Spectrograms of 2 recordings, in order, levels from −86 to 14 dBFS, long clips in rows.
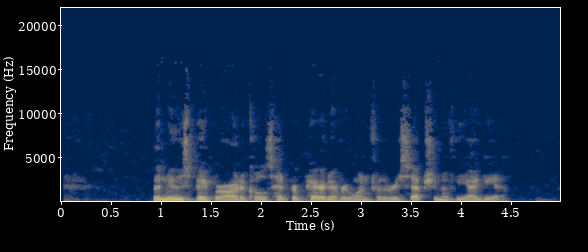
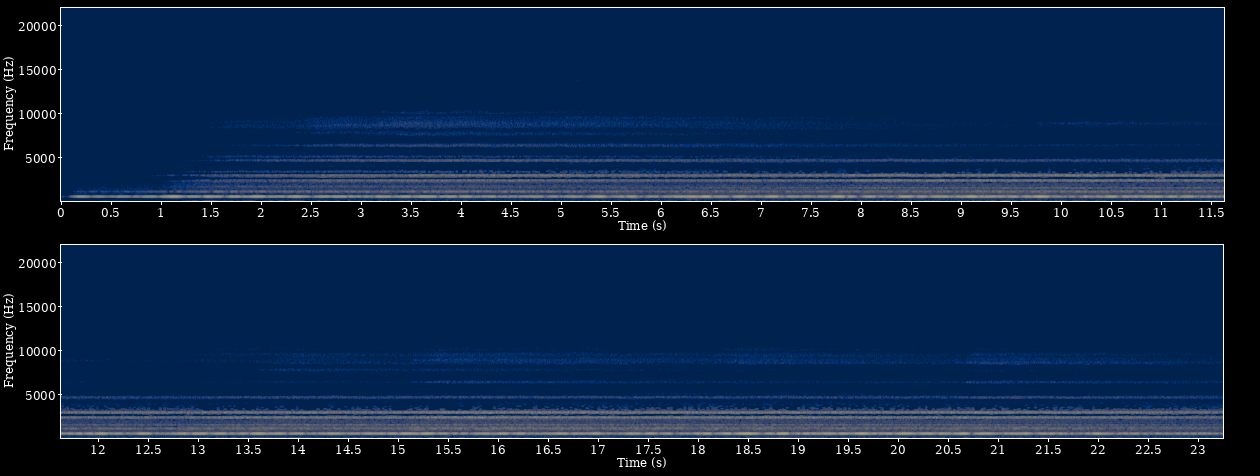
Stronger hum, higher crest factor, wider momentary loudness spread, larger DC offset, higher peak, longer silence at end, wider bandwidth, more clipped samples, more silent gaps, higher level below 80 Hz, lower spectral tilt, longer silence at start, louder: neither; about the same, 18 dB vs 14 dB; first, 11 LU vs 8 LU; neither; first, -2 dBFS vs -16 dBFS; first, 0.55 s vs 0 s; first, 10.5 kHz vs 9.4 kHz; neither; neither; first, -46 dBFS vs -76 dBFS; first, -6.5 dB/octave vs -0.5 dB/octave; first, 0.9 s vs 0.1 s; first, -18 LUFS vs -29 LUFS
